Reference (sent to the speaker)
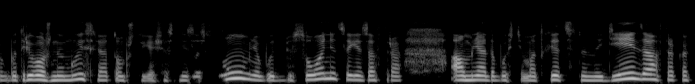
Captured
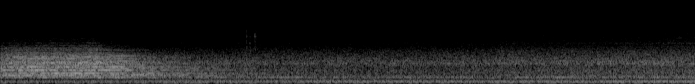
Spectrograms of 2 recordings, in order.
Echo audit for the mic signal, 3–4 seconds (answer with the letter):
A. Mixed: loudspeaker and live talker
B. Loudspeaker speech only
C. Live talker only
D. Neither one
D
